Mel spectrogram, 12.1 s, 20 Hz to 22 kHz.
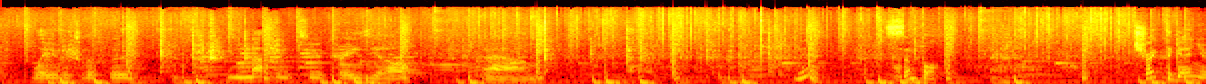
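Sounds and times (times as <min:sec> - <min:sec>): background music with deep beat: 0:00.0 - 0:12.0
rice sizzling in a saucepan: 0:00.0 - 0:12.0.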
